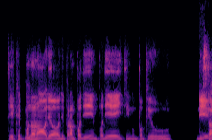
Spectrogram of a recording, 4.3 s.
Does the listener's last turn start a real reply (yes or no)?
yes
